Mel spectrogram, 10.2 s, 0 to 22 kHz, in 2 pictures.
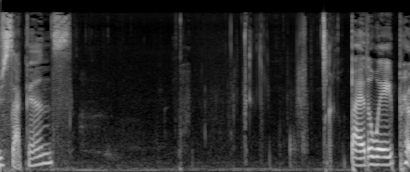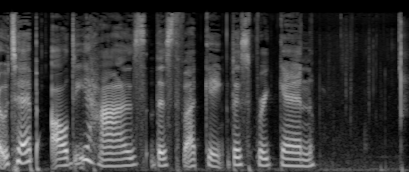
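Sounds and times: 
speech: 0.0 - 1.0, 4.4 - 9.2
quiet slurps of wine being sipped: 1.0 - 4.2.

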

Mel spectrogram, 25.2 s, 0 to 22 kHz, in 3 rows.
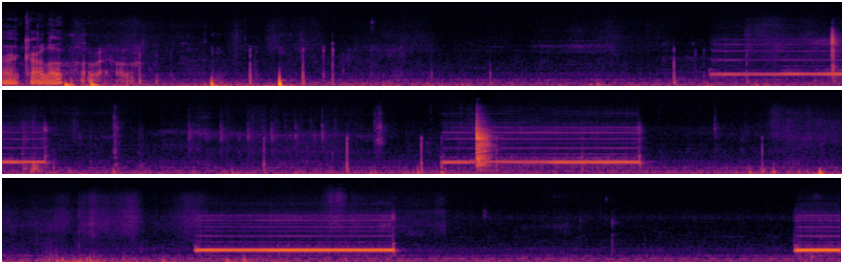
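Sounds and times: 
faint hum: 0.0 - 25.1
speech: 0.2 - 1.0
outgoing phone call ringback tone: 7.1 - 8.9, 12.8 - 14.9, 18.8 - 20.8, 24.8 - 25.1.

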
